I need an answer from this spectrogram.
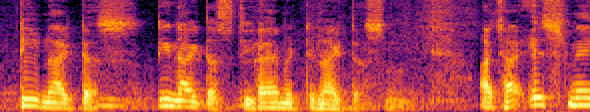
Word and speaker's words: tinnitus: पहली बात ये है कि मेरे से गलत प्रोनाउंस हुआ ये जो बीमारी है कानों में जो हेलीकॉप्टर इसकी आवाज आती है इसको विनाइटस बोला जाता है। मैनेगबन क्या क्या नाम है? टीनाइटस टीनाइटसिटिनाइटस अच्छा इसमें ये होता है कि ये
